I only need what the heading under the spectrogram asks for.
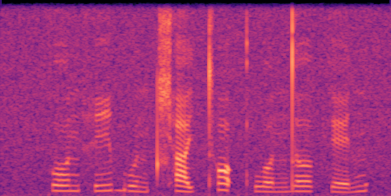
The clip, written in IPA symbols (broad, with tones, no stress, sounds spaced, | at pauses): k oː˧ n h iː˦˥ b uː˨˩ n t͡ɕʰ a˩˦ j tʰ ɔ˥˩ ʔ kʰ w o˩˦ n d ɤː˧ k e˩˦ n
